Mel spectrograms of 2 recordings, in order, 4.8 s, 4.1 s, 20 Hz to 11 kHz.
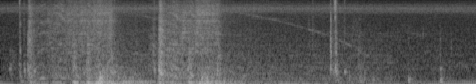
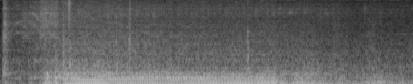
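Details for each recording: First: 2010 Chevy HHR 2.2 Ecotec that starts then stalls, cranked during clear-flood after clearing codes: even, strong cranking about four pulses a second with no dragging or skipping; healthy crank, timing judged okay. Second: 2010 Chevy HHR 2.2L Ecotec with eight stored codes: engine catches, runs roughly about two seconds, then sags and dies; live data shows mass airflow peaking only about 0.5 g/s, pointing to a faulty MAF sensor.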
